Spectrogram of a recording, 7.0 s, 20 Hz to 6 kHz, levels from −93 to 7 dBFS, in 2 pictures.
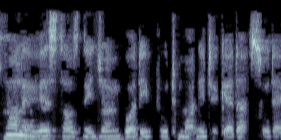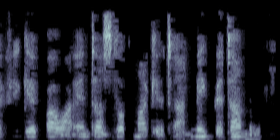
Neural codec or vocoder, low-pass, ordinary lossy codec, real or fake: none; 5.4 kHz; MP3, 32 kbps; real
